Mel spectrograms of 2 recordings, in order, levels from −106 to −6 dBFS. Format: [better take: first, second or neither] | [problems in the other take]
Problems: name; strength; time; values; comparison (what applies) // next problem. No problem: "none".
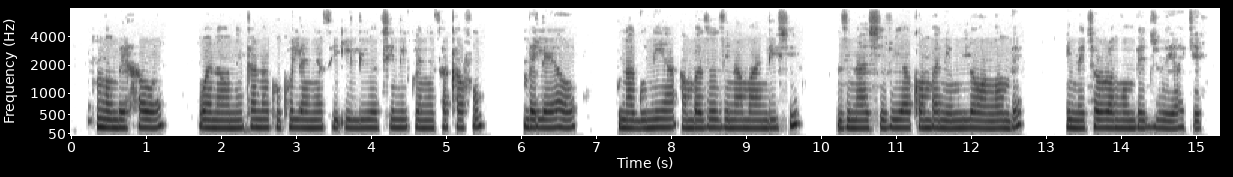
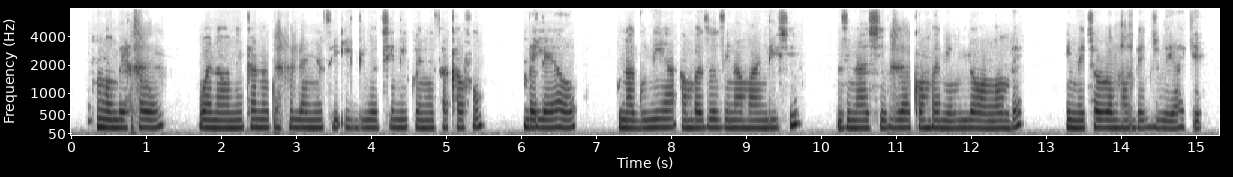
first | noise reduction (neural diffusion model UNIVERSE++)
